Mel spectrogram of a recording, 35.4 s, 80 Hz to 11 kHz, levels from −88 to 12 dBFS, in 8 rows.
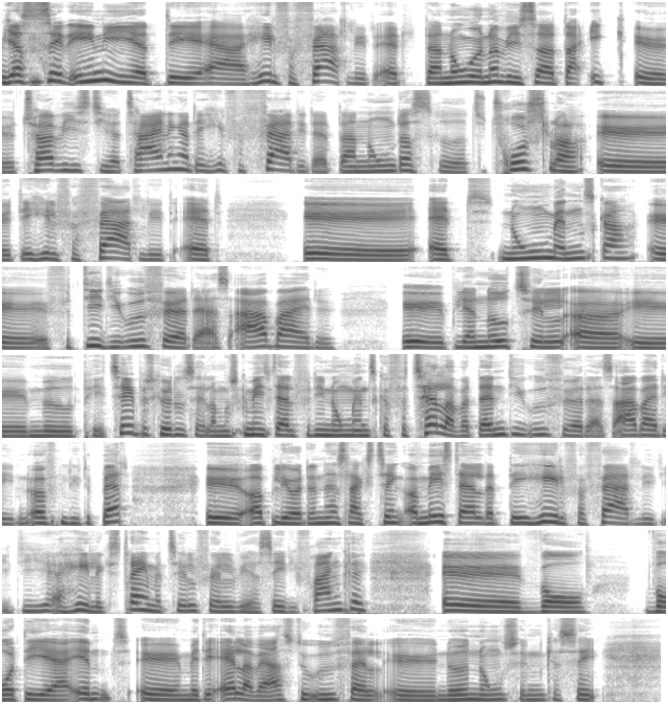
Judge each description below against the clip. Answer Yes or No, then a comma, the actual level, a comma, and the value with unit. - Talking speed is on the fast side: No, average, 205 wpm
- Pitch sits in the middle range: No, high, 205 Hz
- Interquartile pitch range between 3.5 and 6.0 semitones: No, average, 2.9 semitones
